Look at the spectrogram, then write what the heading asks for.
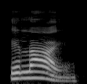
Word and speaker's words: align: Because the rule is when you find N after G, you will not say this G and directly you pronounce the sound N.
